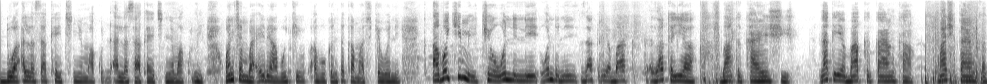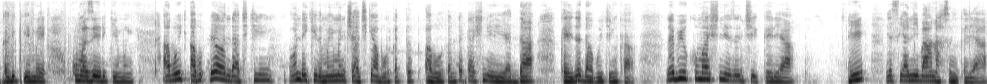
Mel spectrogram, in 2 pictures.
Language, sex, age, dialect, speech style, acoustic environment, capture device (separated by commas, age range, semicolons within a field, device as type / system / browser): Hausa, male, 18-24, Nigeria - Nigerian Standard, happy; nervous; tired; stressed, people talking; traffic; construction; music, mobile / Linux / Chrome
